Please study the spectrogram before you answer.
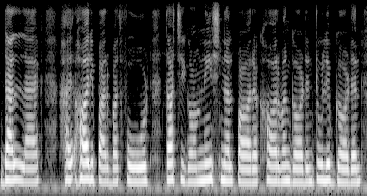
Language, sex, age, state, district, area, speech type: Kashmiri, female, 18-30, Jammu and Kashmir, Srinagar, rural, spontaneous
